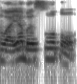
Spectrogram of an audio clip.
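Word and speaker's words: ويبسط: Kemudian pada nomor 4 dibacanya bukan pakai sod ya, di Al-Baqarah 245 itu bukan waya besuto, bukan pakai sod, bukan pakai sod, maaf ya, bukan pakai sod, namun pakai sin.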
